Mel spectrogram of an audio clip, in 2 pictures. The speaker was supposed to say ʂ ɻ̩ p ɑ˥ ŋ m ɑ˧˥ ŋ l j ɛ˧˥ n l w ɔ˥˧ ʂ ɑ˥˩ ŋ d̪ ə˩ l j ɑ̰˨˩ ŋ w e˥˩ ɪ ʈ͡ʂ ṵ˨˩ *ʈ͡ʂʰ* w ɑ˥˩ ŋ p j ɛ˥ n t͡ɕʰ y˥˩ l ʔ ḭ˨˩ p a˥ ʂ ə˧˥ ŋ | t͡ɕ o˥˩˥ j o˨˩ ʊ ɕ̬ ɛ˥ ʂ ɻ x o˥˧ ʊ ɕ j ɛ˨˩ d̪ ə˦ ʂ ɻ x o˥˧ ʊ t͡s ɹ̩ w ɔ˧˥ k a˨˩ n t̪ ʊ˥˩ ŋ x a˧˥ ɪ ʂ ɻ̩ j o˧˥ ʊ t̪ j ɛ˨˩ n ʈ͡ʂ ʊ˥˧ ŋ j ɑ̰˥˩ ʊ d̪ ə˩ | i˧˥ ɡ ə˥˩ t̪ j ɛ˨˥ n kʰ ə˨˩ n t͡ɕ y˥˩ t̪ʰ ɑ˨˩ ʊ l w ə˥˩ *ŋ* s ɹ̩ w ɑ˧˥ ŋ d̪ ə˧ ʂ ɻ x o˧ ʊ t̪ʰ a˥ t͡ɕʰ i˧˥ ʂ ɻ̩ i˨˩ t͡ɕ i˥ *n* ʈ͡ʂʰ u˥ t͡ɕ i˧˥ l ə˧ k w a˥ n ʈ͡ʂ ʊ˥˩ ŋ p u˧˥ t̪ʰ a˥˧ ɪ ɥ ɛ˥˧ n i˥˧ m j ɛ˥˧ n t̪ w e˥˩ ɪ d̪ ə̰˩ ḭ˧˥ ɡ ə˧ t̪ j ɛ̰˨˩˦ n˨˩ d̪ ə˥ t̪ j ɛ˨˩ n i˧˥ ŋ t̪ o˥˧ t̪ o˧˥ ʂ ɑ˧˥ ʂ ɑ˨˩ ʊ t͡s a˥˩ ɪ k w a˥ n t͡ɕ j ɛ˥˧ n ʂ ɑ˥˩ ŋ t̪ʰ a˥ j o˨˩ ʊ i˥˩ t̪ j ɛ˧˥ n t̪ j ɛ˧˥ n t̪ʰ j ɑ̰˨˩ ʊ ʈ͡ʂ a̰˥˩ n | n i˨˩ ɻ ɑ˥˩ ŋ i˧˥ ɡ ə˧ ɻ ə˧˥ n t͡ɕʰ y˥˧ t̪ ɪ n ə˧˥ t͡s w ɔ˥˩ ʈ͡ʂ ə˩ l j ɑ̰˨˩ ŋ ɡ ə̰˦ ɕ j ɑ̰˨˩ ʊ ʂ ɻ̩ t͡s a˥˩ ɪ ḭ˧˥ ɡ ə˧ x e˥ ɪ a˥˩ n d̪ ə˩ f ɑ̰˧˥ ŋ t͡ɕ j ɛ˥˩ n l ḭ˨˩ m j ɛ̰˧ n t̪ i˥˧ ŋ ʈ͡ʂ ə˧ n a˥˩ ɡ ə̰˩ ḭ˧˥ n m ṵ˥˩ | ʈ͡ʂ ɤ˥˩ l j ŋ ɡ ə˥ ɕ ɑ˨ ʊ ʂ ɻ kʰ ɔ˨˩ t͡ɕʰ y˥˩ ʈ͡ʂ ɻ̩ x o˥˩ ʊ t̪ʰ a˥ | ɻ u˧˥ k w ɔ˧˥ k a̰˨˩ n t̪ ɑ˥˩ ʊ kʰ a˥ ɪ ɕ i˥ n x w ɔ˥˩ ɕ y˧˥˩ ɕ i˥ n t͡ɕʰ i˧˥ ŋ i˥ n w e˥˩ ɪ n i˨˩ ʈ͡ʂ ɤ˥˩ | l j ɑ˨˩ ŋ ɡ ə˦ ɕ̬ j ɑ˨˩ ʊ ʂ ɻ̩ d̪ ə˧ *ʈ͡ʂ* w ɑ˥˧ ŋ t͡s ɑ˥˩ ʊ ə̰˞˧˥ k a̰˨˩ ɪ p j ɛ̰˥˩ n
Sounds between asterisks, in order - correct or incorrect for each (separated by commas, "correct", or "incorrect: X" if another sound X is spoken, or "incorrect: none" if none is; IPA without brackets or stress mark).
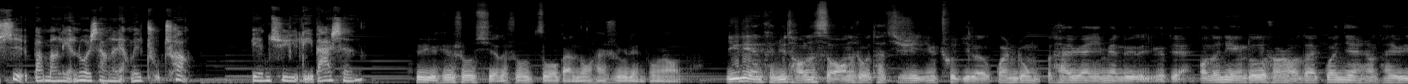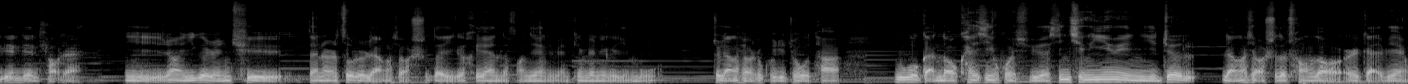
correct, incorrect: n, incorrect: ŋ, incorrect: ʈ͡ʂʰ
